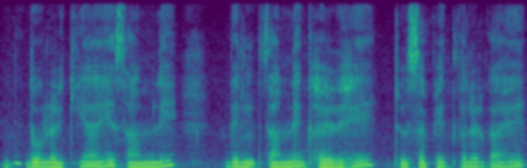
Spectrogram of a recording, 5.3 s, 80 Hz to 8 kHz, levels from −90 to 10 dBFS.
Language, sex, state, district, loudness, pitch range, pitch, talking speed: Hindi, female, Arunachal Pradesh, Lower Dibang Valley, -15 LUFS, 170-190 Hz, 180 Hz, 150 wpm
